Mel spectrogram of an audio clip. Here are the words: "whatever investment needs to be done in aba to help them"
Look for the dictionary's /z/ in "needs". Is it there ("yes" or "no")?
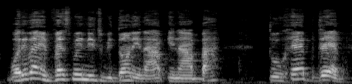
no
